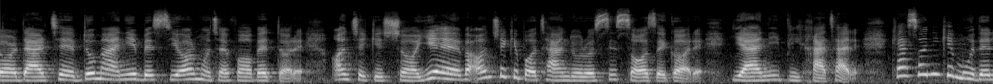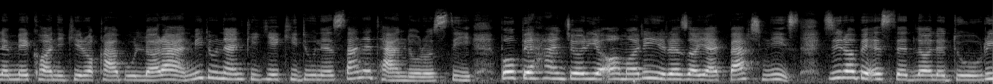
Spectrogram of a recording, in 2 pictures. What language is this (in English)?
Persian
